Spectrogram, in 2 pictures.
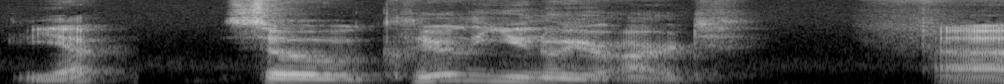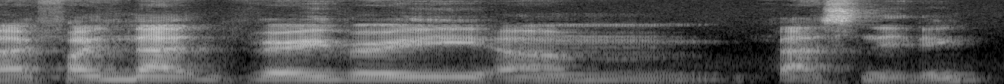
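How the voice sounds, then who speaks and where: A man hosting a podcast in casual chat, halting and repeating words as he thinks. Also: medium pitch. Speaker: podcast host.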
